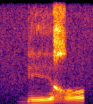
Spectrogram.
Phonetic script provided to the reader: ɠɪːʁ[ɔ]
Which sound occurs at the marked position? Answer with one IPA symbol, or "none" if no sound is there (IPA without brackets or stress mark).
ɔ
